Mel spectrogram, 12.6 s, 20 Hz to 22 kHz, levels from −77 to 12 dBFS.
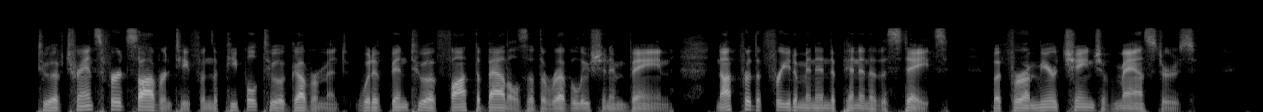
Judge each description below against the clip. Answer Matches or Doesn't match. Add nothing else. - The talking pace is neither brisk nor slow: Matches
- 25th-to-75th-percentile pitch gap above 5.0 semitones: Doesn't match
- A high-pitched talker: Doesn't match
